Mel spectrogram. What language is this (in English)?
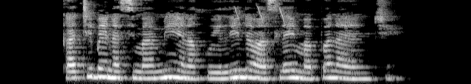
Swahili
